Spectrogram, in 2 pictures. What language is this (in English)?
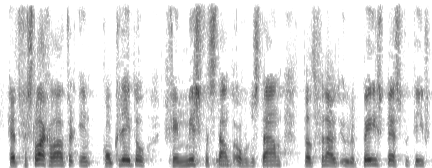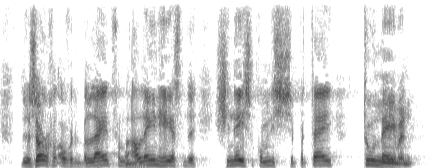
Dutch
